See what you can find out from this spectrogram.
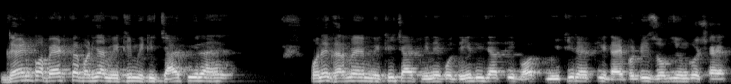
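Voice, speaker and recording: A male teacher retelling a textbook story in a casual lesson, often pausing to check in with his listeners. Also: on the high side, steady tone, dark tone. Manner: casual storytelling with frequent check-ins like "okay". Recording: echoey room.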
